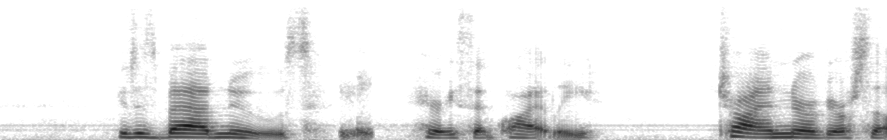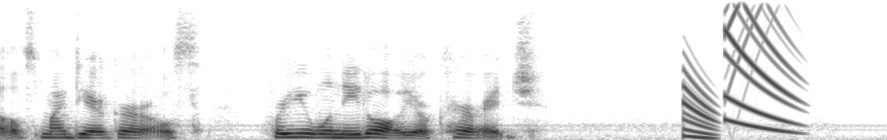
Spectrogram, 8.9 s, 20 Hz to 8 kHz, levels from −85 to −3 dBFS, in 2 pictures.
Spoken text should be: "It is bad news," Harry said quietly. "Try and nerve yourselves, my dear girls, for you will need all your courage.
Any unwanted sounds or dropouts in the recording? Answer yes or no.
yes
